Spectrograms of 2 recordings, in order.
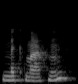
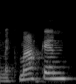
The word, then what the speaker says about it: McMahon: But by me, it's McMahon. Some people say McMacken. Some people say McMahon. Americans say McMahon.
